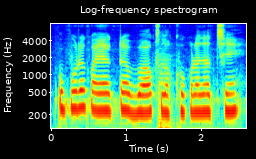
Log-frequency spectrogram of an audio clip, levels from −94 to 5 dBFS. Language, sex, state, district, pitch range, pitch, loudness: Bengali, female, West Bengal, Alipurduar, 225-250 Hz, 235 Hz, -13 LUFS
